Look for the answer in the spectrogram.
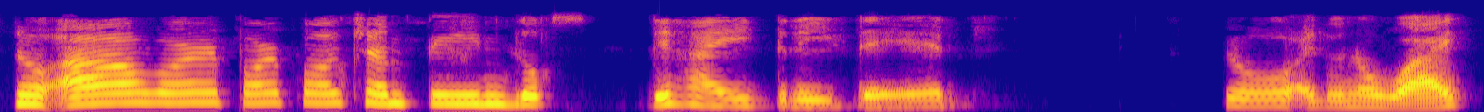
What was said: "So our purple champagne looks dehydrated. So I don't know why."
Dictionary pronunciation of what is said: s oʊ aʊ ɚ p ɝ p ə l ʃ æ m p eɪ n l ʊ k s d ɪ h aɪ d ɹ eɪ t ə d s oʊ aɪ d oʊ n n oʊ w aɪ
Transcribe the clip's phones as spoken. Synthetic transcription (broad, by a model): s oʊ aʊ ɚ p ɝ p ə l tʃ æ m p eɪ n l ʊ k s d ɪ h aɪ d ɹ eɪ t ə d s oʊ aɪ d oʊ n n oʊ w aɪ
